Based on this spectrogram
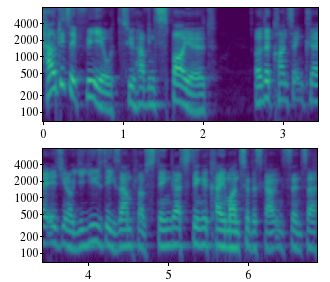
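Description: On a very clean recording with a silent background, a man talks at a fairly quick pace. He has an unremarkable speaking voice, fairly high in pitch, with ordinary pitch variation. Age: 30s. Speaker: podcast host. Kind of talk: casual interview chat.

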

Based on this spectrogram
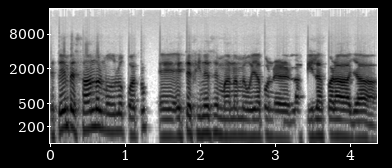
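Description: At a fairly quick pace, a man talks at medium pitch. His pitch variation is ordinary. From Paraguay. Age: 40s. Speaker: operations manager and online course student. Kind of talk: mentoring conversation. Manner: halting, many fillers.

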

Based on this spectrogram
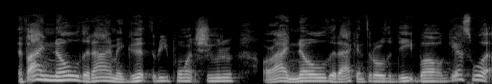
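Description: Over a quiet background, a man with an ordinary speaking voice talks at a moderate pace, fairly high in pitch and with lively intonation. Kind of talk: solo monologue podcast.

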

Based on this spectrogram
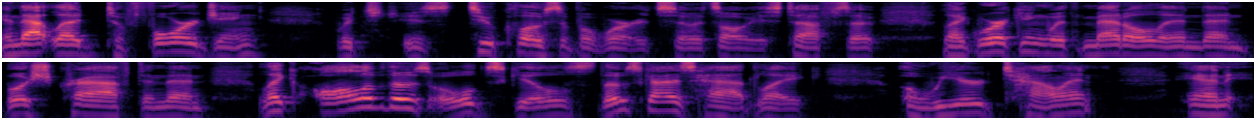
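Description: A man with an ordinary speaking voice, medium pitch and lively intonation at a moderate pace, on a very clean recording with a silent background. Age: 40s. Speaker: construction technology consultant. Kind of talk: casual interview chat.

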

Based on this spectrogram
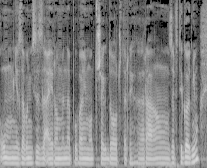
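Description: A man talks at a fairly quick pace in a fairly low pitch. The recording is very clean, with a silent background. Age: 30s. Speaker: triathlon coach, former professional triathlete. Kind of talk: casual interview. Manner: hesitant, many fillers.

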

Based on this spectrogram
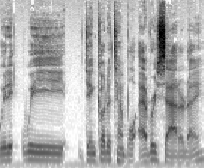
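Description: Very clean, with a silent background, this recording has a man with an American accent and an ordinary speaking voice. He speaks at a fairly quick pace with a medium pitch and fairly even intonation. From New Jersey. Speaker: comedian. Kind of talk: casual chat.

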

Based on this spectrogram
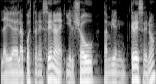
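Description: In an Argentine accent, a man talks at a moderate pace with ordinary pitch variation on a very clean recording with a silent background. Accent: Rioplatense Argentine Spanish. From Argentina. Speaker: music producer. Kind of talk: casual interview.

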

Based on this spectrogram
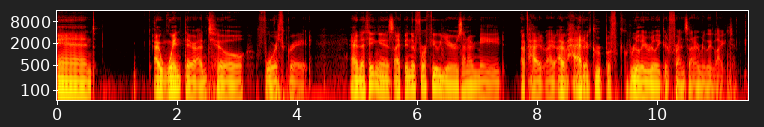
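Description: A man speaks in a very deep, low voice with ordinary pitch variation, recorded dry and close with no echo against a silent background on a very clean recording. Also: moderate pace. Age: 30s. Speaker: podcast co-host. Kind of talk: casual chat.

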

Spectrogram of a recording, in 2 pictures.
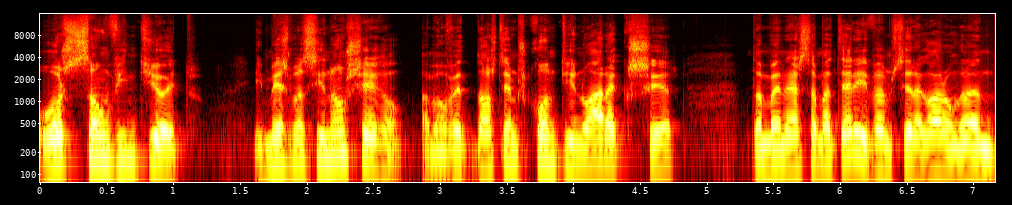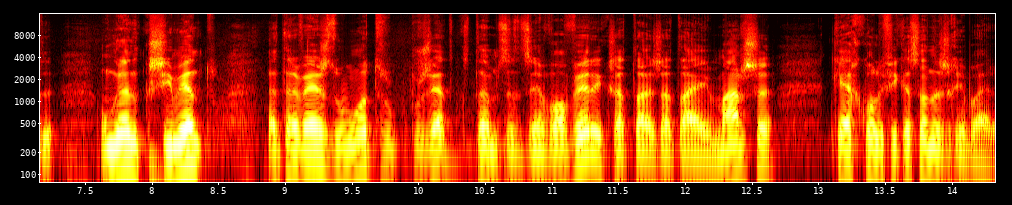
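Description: Big swings in loudness mark a man's fairly quick delivery in a normal speaking voice. The sound is dry and close, with no echo. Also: medium pitch for a man, lively intonation. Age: 60s. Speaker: mayor, politician. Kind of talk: interview.

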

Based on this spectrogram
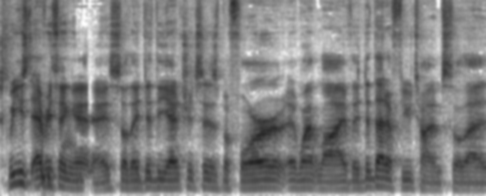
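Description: The man has a fairly low pitch and a bright, sharp tone, with a Canadian accent. He talks at a fairly quick pace on a very clean recording with a silent background. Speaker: wrestling podcast co-host. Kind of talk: casual chat.

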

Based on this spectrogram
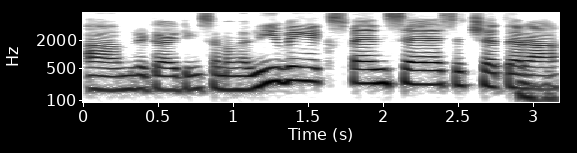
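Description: A woman's bright, sharp tone at a fairly slow pace, dry and close with no echo, over a quiet background. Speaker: podcast co-host. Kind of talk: casual chat.

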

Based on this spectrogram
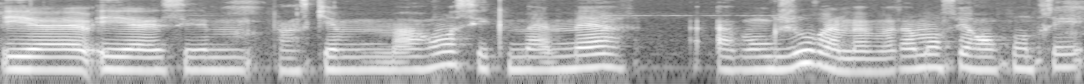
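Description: Speaking at a fairly slow pace, a woman with a medium pitch talks in a monotone, flat intonation over noticeable background noise. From France, of Vietnamese parents. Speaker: restaurant owner. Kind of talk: casual interview conversation. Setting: studio, filmed podcast.

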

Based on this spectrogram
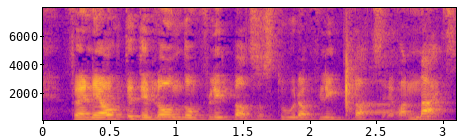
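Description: Noticeable background noise and audible room echo accompany a man whose voice sits fairly high. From Norway, moved to Sweden at 12. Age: 20s. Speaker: podcast host. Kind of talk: casual chat.

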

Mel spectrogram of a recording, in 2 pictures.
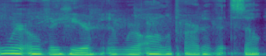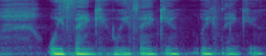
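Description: A dark, mellow tone comes at a moderate pace, somewhat breathy. The intonation stays fairly even. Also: woman, very deep, low pitch for a woman. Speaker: singer performing at a fundraiser concert. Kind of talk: casual, warm.

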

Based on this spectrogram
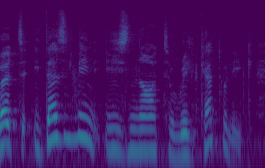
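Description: The speaker has a French accent. The pace is fairly slow. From France. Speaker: journalist and author. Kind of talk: interview. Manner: halting.

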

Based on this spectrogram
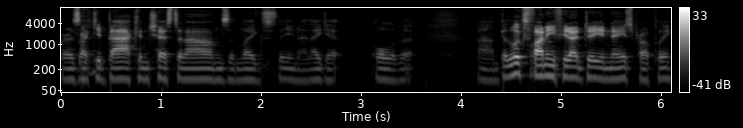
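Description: A man with an Australian accent talks at a very fast pace in a fairly low pitch, with big swings in loudness, on a very clean recording with a silent background. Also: fairly even intonation. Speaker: podcast co-host. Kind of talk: casual chat.

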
